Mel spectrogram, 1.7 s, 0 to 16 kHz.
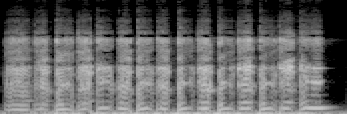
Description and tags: ape.rubba.08
daxophone, friction, idiophone, instrument, wood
